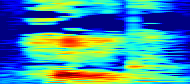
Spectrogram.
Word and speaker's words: Hogg: name is Hogg my last name is pronounced Hogg uh my husband says like a dirty old Pig um I always joke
